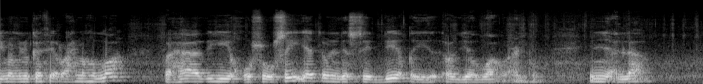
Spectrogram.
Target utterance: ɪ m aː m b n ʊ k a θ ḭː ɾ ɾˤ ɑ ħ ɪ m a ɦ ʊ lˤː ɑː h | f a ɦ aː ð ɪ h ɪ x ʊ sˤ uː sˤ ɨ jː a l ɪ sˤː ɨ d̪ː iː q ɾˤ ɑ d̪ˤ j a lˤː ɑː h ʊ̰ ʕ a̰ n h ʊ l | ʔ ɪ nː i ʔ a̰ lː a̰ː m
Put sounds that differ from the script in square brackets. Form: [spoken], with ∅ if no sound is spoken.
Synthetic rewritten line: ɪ m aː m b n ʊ k a θ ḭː ɾ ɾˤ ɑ ħ ɪ m a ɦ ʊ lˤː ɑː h | f a ɦ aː ð ɪ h ɪ x ʊ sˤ uː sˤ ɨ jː a l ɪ sˤː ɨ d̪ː iː q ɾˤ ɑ d̪ˤ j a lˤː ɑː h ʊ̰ ʕ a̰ n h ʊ [∅] | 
